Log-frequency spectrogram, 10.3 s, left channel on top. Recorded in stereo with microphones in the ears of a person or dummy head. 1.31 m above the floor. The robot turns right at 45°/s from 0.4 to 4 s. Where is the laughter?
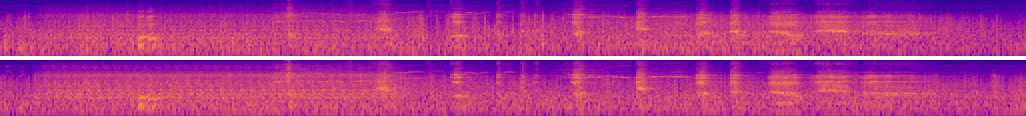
55° left (ahead or behind), 0.8 m; by 2.6 s 60° left (ahead or behind), 0.8 m.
